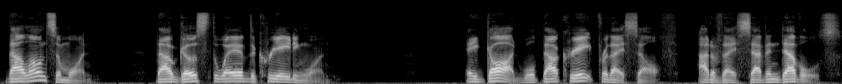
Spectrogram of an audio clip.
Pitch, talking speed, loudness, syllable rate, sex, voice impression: 110 Hz, 165 wpm, -17 LUFS, 5.3 syllables/s, male, masculine, adult-like, tensed, bright, slightly fluent, cool, intellectual, refreshing, sincere, friendly, lively, slightly light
